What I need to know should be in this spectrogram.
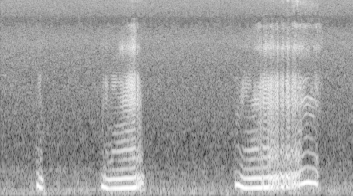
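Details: Sleeper apparently eating in her dreams, then snoring: a brief snort followed by two long, rough, buzzing breath sounds.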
